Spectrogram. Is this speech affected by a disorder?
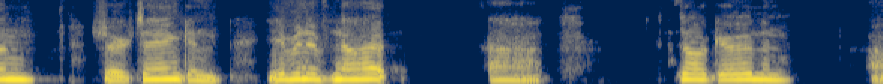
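Yes: cerebral palsy; present from birth.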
